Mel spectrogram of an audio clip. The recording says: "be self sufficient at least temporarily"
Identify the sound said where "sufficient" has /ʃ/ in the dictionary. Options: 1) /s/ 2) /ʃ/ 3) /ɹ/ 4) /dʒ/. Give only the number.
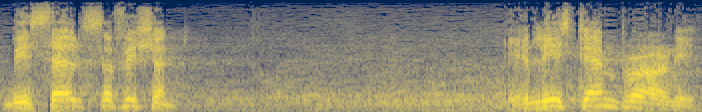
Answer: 2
